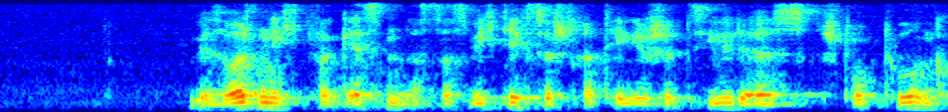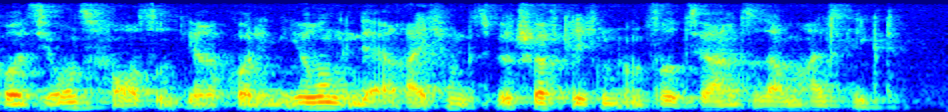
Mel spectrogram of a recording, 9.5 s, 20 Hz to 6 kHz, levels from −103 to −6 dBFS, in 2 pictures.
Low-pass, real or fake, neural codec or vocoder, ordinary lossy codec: 5.4 kHz; fake; vocoder, 44.1 kHz, 128 mel bands, Pupu-Vocoder; none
